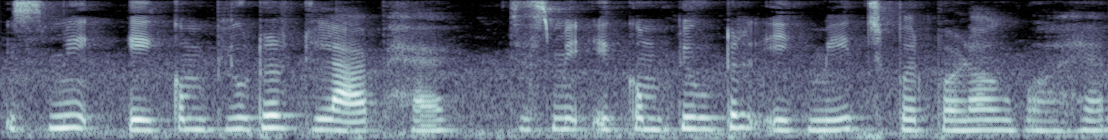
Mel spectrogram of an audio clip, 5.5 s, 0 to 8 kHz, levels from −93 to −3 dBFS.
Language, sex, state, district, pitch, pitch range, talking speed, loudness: Hindi, female, Punjab, Fazilka, 225 Hz, 215-245 Hz, 150 wpm, -18 LUFS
